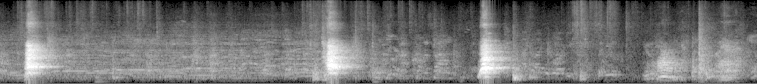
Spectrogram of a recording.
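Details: Playful Bernese Mountain Dog during a game: three separate loud barks several seconds apart, followed by softer, fainter vocal sounds near the end against a quiet background.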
